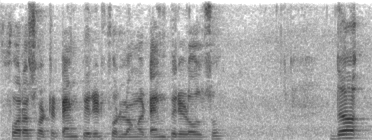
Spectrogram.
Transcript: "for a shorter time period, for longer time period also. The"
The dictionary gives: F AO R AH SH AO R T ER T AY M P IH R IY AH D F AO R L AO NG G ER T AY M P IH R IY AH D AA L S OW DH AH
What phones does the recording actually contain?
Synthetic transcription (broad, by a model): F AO R AH S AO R T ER T AY M P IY R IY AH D F AO R L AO NG G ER T AY M P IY R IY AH D AA L S OW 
